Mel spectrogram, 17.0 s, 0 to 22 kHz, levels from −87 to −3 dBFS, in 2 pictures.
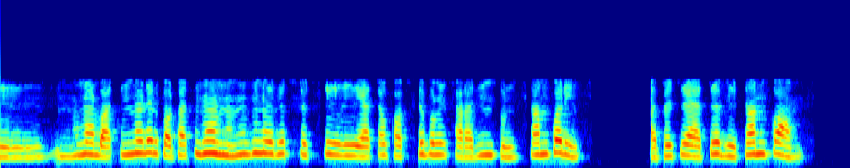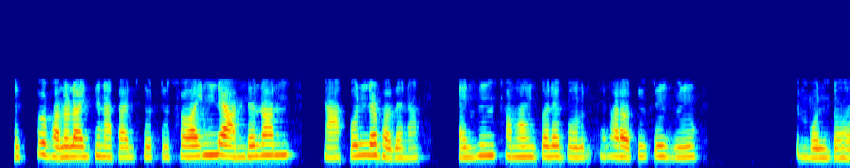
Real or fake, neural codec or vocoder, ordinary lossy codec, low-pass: fake; autoencoder, 22.05 kHz, a latent of 192 numbers a frame, VITS, trained on one speaker; none; 3.6 kHz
